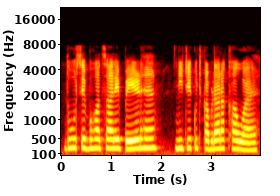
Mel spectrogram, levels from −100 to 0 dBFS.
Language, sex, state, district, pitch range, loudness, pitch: Hindi, female, Uttar Pradesh, Lalitpur, 225-250 Hz, -15 LUFS, 240 Hz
